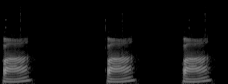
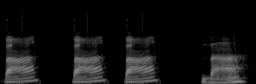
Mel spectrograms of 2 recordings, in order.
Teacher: you can just see the difference of the vowel duration just as a difference between pa and ba, that how is the vowel influenced by the voicing feature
